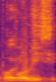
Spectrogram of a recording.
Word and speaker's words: Popovici: rumano, Aurel Popovisi, eh creo que se pronuncia así en rumano es Popovici. Si fuera el italiano es Popovichi, ¿no?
